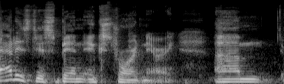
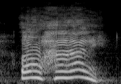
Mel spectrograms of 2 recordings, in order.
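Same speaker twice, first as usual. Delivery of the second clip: put-on very high, tiny, babyish voice. Recalling a game where a player had a twig monster speak, little baby voice. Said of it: "in like a little baby voice".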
